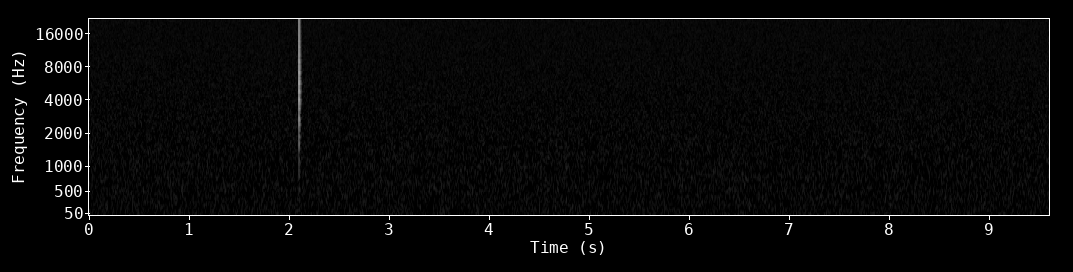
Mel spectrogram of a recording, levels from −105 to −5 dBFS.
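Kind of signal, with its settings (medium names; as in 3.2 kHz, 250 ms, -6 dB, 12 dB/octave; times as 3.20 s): closed hi-hat, high-pass 4.6 kHz, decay 0.03 s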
